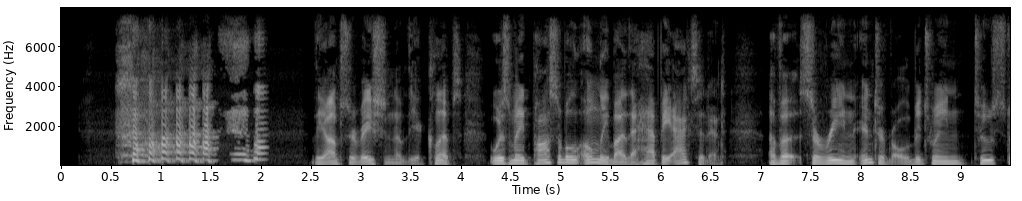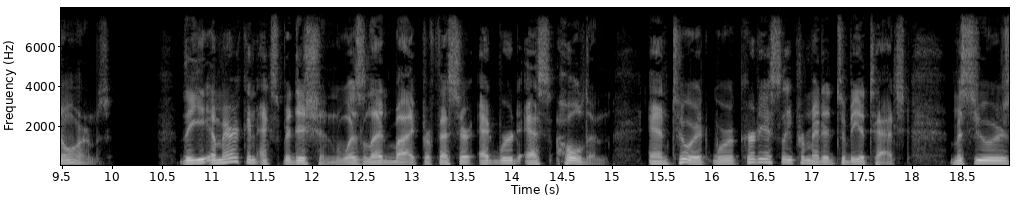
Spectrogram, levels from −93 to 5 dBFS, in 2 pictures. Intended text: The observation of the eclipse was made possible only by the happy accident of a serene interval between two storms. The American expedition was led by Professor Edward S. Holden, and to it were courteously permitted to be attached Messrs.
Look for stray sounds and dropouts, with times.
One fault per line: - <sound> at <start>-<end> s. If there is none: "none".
- laugh at 0.5-2.1 s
